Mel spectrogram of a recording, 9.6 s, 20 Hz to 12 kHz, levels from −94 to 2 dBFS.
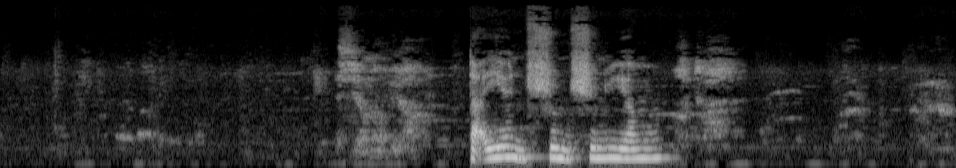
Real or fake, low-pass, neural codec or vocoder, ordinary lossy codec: real; 10.8 kHz; none; MP3, 48 kbps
